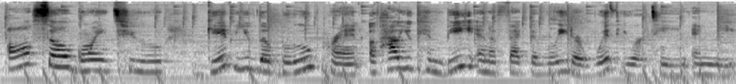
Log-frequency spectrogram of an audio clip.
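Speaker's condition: No condition

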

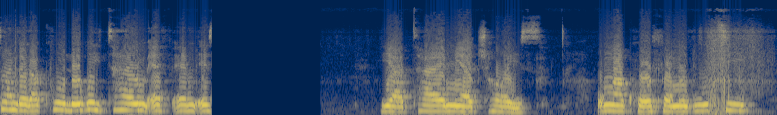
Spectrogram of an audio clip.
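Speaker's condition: No condition

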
